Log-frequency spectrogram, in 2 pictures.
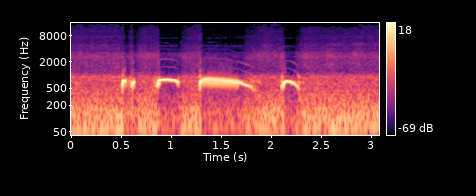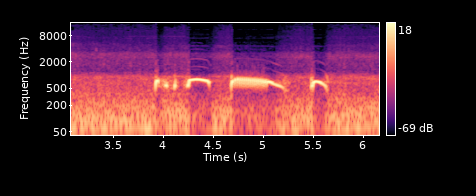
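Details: Spotted dove calling vigorously, recorded as a lure sound for catching wild doves. Two identical phrases about three and a half seconds apart. Each has quick stuttering notes, a short coo, a long drawn coo sagging at its end, then a brief closing coo over low background hum.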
